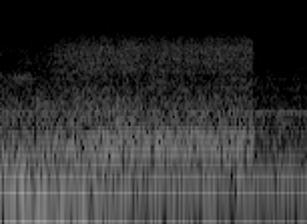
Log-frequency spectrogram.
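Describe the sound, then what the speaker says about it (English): A low-flying aircraft passes over a World of Tanks battlefield, a faint, steady broadband roar that holds for a couple of seconds and then cuts off abruptly. "Can be very distracting when you get aircraft flying that low."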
